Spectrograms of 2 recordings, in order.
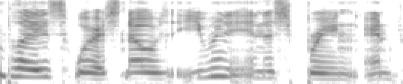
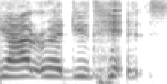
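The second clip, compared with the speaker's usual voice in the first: laughing; 4 dB louder than usual. Real, not acted. Struggles with the screen.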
